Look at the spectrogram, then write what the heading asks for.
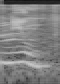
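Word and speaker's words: knew: The caliph न्यू, यानी खलीफा जानते थे, न्यू हम कब यूज़ करते हैं कि जानते थे, के साइलेंट होता है इसमें, ठीक है।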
